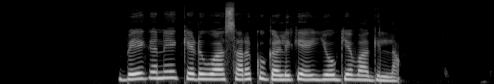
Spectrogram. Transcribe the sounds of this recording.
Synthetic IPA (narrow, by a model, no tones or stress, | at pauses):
bɛːɡɐne̞ːkeɽuʋɐsɐɾɐkuɡɐɭiɡe̞joːɡjɐʋaːɡilːɐ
